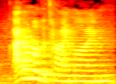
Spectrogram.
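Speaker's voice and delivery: ordinary delivery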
